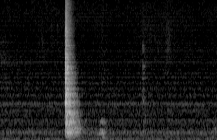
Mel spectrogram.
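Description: A cue striking the cue ball on a three-cushion billiard table: one sharp, loud click about a second in, followed under a second later by a softer knock as the ball travels.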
